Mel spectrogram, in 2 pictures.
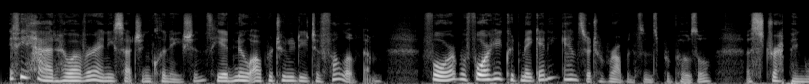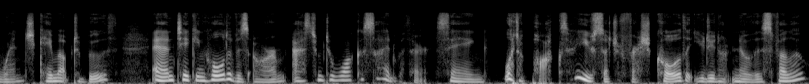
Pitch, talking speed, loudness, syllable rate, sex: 165 Hz, 225 wpm, -21 LUFS, 5.9 syllables/s, female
